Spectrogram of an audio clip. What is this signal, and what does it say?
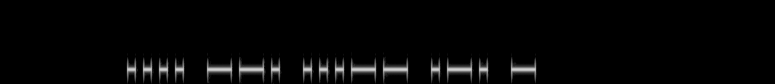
Morse code, heard as a keyed tone, about 15 wpm, 700 Hz. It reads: HG3RT
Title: DXCC-100 Call Signs - 5 Characters - Repeated 3x - 15wpm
